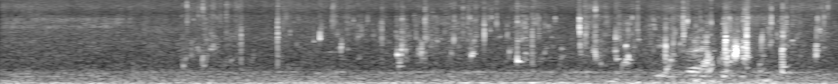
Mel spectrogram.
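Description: Small, irregular water splashes from a hooked crappie thrashing at the surface as it is reeled in to the bank. The splashes start about a second and a half in and are busiest about five seconds in, over a low steady rumble.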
